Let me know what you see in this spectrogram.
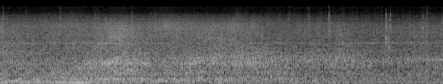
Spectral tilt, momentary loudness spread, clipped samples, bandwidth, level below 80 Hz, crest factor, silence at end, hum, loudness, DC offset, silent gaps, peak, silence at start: -2.5 dB/octave; 6 LU; under 0.1%; 16.5 kHz; -40 dBFS; 20 dB; 0 s; none; -22 LUFS; under 0.1%; none; -4 dBFS; 0 s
